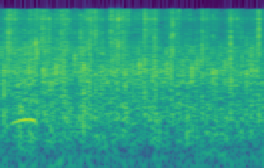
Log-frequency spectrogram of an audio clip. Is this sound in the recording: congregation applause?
yes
